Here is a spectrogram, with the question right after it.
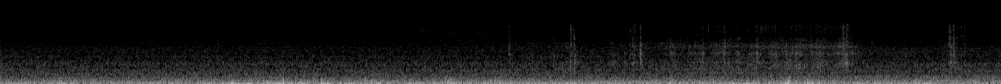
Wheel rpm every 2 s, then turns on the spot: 0, 0, 0, 20, 10.
none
